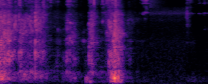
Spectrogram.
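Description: A few short, soft clicks and knocks of costume jewelry and beads being handled and moved, spaced out with quiet gaps between them.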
